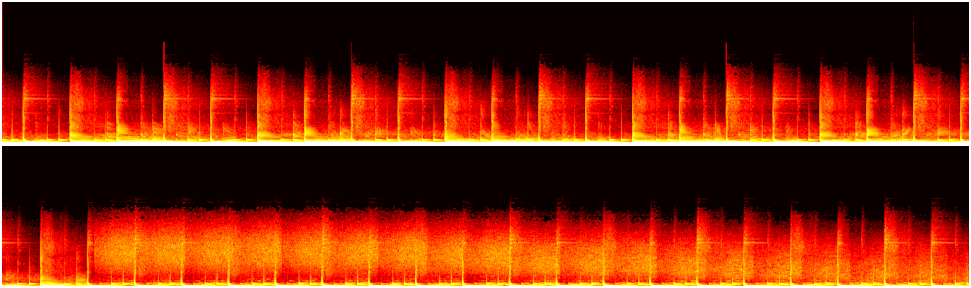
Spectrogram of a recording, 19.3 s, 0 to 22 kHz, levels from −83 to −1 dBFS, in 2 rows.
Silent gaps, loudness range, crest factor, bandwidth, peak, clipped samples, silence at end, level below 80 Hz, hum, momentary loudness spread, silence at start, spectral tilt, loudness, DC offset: none; 1 LU; 10 dB; 10 kHz; 0 dBFS; under 0.1%; 0 s; -12 dBFS; none; 4 LU; 0 s; -6 dB/octave; -13 LUFS; under 0.1%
